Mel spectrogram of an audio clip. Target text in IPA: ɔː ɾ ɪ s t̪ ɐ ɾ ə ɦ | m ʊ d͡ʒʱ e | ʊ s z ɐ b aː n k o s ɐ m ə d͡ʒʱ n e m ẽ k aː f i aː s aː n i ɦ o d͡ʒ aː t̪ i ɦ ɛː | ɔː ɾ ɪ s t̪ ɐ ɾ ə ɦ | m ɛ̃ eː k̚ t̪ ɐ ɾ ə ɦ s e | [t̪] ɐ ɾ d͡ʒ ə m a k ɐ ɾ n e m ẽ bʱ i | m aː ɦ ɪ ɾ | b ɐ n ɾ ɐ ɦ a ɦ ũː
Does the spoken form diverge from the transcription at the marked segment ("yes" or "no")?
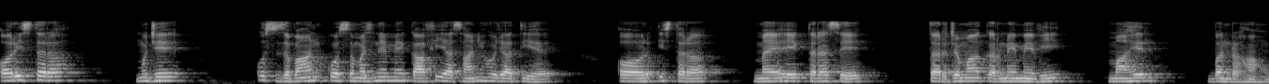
no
